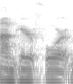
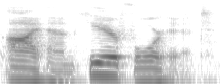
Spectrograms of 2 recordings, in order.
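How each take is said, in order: First: Said in the usual way. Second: "I am here for it" spelled out slowly, word by word; slow, deliberate weight on "I am here for it"; emphatic restatement. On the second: Real, not acted. Gamer repeats his approval of the players, slowly and emphatically.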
